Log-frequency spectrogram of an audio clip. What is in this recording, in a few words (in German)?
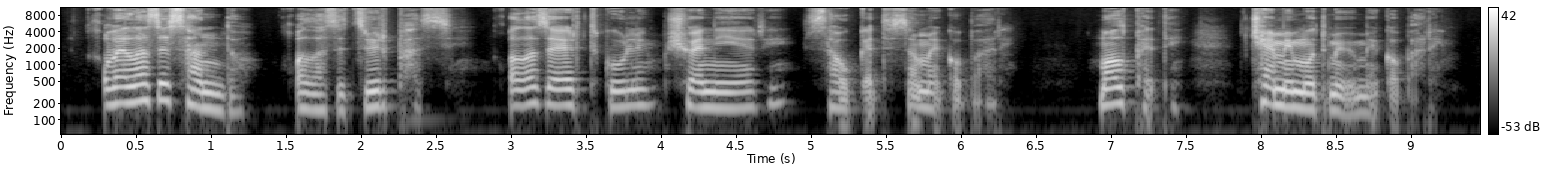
Georgisch, sprecherin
